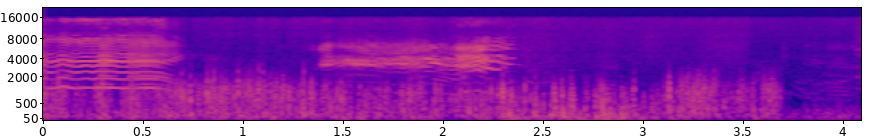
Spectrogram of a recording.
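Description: Wind buffeting the microphone, with a child's high, wavering squeal in the first half-second and a shorter high cry about halfway through, as children slide down a sand dune on sandboards.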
